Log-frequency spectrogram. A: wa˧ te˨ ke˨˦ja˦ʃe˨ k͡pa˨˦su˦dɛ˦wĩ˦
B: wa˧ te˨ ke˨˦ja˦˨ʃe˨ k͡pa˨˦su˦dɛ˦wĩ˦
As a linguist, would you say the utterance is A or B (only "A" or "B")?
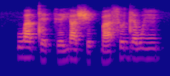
B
